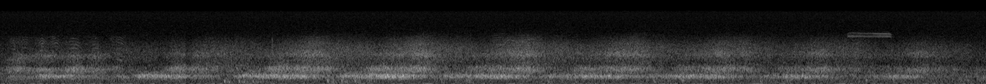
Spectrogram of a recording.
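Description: Football stadium crowd chanting in a steady rhythm, a swell of voices a little more often than once a second, loudest in the middle.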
